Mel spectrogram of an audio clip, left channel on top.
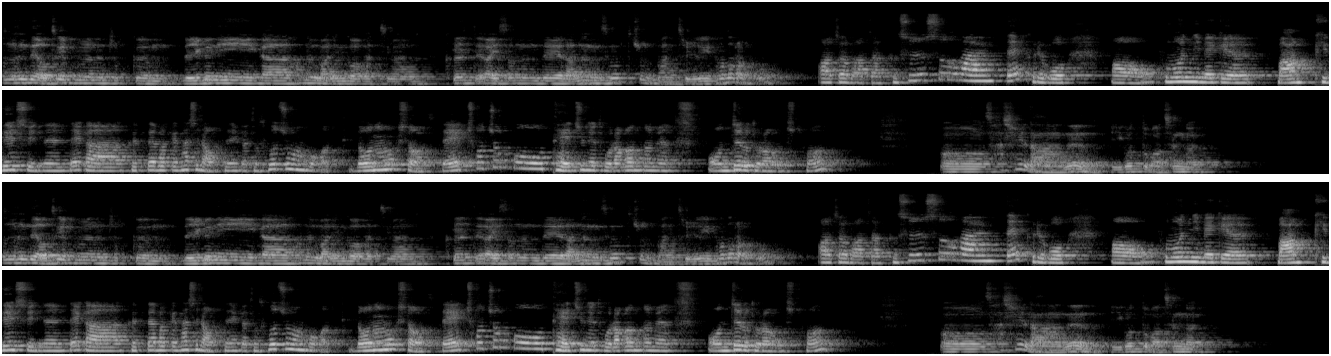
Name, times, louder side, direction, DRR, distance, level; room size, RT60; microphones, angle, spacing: voice 1, 0.0-4.2 4.5-7.7 17.4-17.5 22.1-22.2 22.6-25.2, equal, 5° left, -6 dB, 2.9 m, -29 dB
voice 2, 8.2-12.5 12.8-21.5, equal, 30° right, 1 dB, 0.9 m, -23 dB
14.0 x 4.8 x 6.7 m, 0.85 s
head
